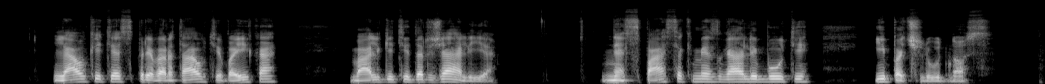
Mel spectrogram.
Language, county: Lithuanian, Kaunas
